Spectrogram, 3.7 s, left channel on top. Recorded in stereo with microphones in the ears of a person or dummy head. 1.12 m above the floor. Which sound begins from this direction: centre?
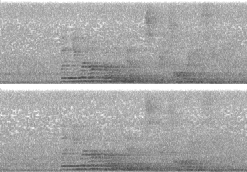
A woman speaking, at 0.9 s.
